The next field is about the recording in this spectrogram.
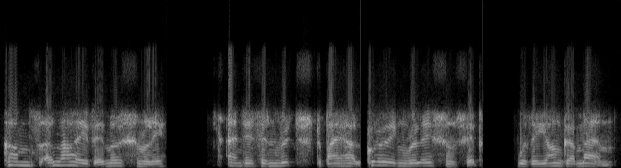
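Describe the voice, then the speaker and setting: A middle-aged British woman, an author giving measured, formally phrased answers in a literary interview. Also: fairly low pitch, no echo, phone-quality sound. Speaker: guest author.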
